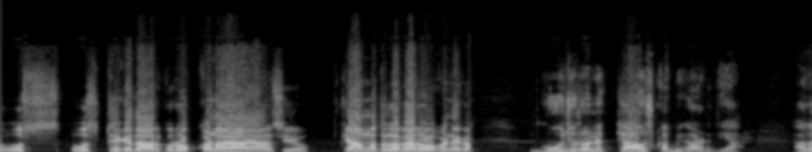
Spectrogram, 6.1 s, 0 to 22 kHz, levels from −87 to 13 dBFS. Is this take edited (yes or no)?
yes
